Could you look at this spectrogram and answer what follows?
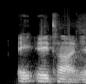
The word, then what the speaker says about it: Eitan: Eitan, yeah.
